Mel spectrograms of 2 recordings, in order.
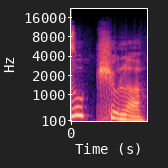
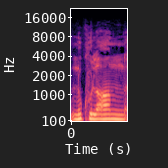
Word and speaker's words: nuclear: Nuclear. Nuclear. – It's pronounced nuclear. Genau, und ähm, Teil eben äh, dieser nukularen äh, Flotte ähm, ist die INS e äh, Arihant.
